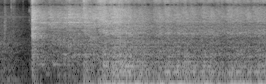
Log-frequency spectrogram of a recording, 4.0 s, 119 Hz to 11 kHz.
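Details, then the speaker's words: 1968 Mercury Cougar with newly swapped 347 roller V8: cranks and catches at once, settling into a loud, lumpy but steady idle through open exhaust; starts and runs fine, a small oil leak remains. "Loud. Huh? Loud. Started up fine."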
